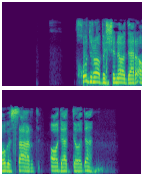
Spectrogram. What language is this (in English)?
Persian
